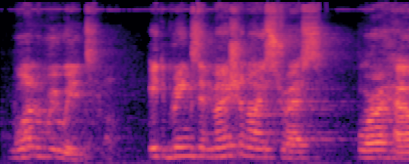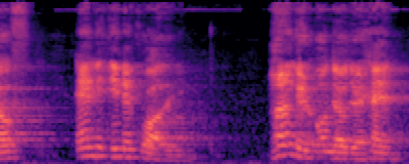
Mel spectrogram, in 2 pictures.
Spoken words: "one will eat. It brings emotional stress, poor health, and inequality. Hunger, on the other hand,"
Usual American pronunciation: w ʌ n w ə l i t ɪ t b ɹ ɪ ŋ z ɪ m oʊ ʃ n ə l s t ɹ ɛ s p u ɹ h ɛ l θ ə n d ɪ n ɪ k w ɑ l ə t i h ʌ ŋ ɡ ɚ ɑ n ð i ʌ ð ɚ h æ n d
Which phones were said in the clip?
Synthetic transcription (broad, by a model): w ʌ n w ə w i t ɪ t b ɹ ɪ ŋ z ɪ m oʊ ʃ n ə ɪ s t ɹ ɛ s f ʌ ɹ h ɛ l θ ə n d ɪ n ɪ k w ɑ l ə t i h ʌ ŋ ɡ ɚ ɑ n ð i ʌ ð ɚ h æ n d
